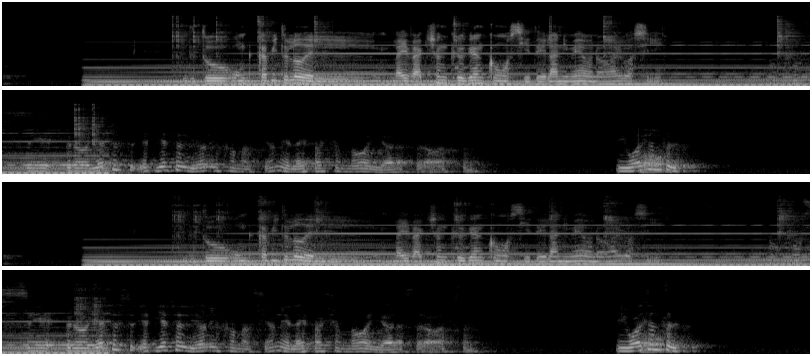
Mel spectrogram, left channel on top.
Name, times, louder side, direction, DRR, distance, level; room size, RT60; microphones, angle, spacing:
sound 1, 0.8-9.2, equal, 10° left, 1.4 m, -29 dB
sound 2, 1.7-2.8 3.1-3.3 4.5-5.2 5.5-6.8 7.3-7.4 7.7-8.0 8.8-9.0, left 4 dB, 65° left, 4.9 m, -45 dB
voice 1, 1.8-6.7 14.5-14.7, left 2 dB, 80° left, 13 dB, 1.0 m, -29 dB
voice 2, 7.6-12.8 14.2-14.9, right 1 dB, 65° right, -1 dB, 2.1 m, -33 dB
21.5 x 15.0 x 9.7 m, 0.68 s
head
